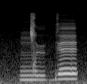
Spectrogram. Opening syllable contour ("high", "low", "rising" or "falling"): low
